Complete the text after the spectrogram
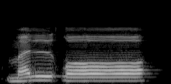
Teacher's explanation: قاف کو موٹا پڑھنا ہے اور الف ہے یہ الف مدہ بن جائے گا. جب بھی الف سے پہلے زبر ہو تو الف مدہ ہوگا مل قا.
